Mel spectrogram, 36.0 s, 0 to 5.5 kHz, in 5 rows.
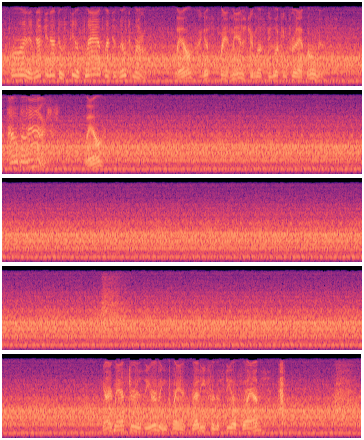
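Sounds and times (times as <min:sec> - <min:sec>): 
diesel yard engine idling in a railway yard serving a steel plant: 0:00.0 - 0:35.9
speech: 0:00.4 - 0:06.6, 0:07.3 - 0:08.3, 0:08.9 - 0:09.3, 0:31.4 - 0:34.3.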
